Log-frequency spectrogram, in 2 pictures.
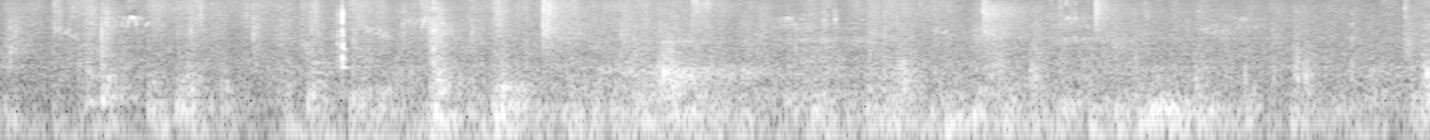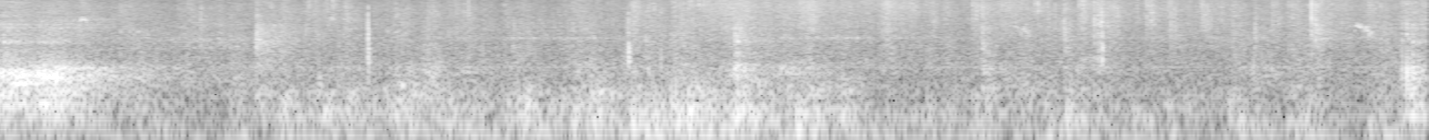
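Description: Hoofbeats of a mare and her young foal moving loose over soft dirt arena footing: a run of irregular dull thuds. There is a brief louder burst about halfway through.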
